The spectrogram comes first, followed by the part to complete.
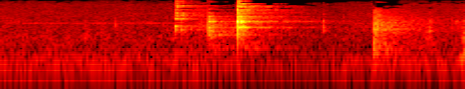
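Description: Cutlery clinking against dishes: about four light, sharp clinks with a brief ring, starting about a second in, the last near the end.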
